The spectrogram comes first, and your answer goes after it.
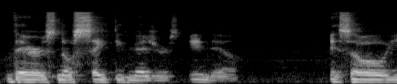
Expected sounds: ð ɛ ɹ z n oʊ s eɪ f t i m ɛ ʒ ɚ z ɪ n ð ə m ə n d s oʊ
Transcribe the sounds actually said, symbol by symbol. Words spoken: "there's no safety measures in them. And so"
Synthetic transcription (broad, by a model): ð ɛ ɹ z n oʊ s eɪ f t i m ɛ ʒ ɚ z ɪ n ð ə m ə n s oʊ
